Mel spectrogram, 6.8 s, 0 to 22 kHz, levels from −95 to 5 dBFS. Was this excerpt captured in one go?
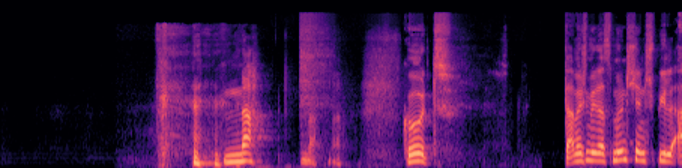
no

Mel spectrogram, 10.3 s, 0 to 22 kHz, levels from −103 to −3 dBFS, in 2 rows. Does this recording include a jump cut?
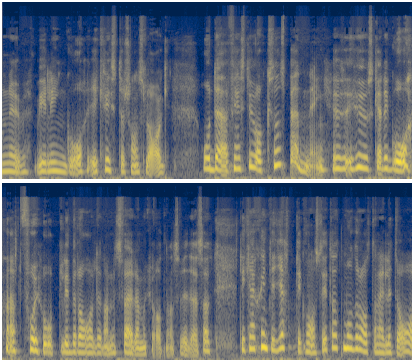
no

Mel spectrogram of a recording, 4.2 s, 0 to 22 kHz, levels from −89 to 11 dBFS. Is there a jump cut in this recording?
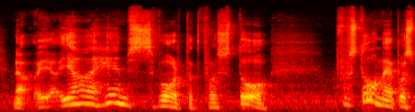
no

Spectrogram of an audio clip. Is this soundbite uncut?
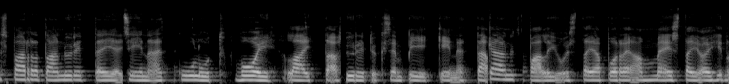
no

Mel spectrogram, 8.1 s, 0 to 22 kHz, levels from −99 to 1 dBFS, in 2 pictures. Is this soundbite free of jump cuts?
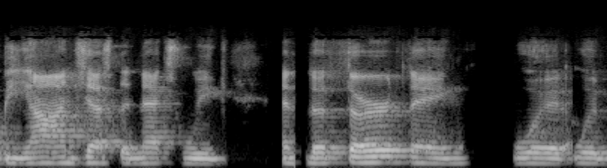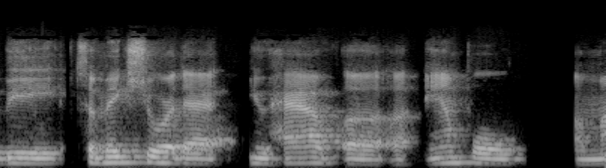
no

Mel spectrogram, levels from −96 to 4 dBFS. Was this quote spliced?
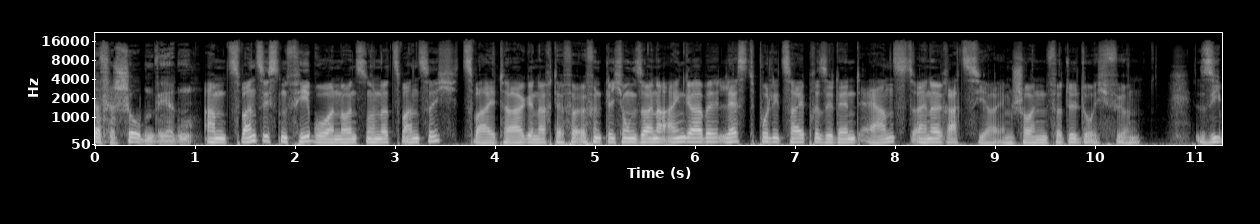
yes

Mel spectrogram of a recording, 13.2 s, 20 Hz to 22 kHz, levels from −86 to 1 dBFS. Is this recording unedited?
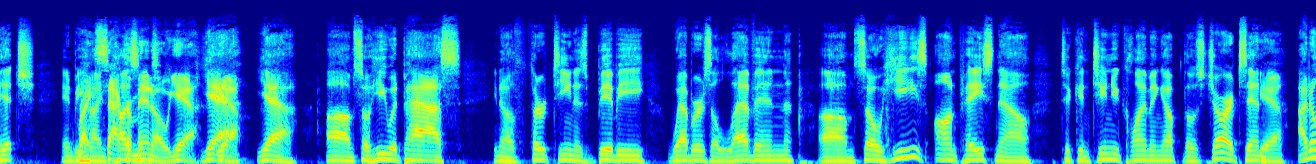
yes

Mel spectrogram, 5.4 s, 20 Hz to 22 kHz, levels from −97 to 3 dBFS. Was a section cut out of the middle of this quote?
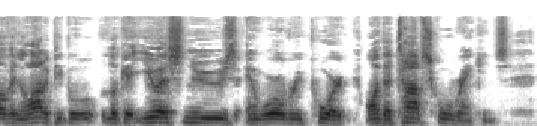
yes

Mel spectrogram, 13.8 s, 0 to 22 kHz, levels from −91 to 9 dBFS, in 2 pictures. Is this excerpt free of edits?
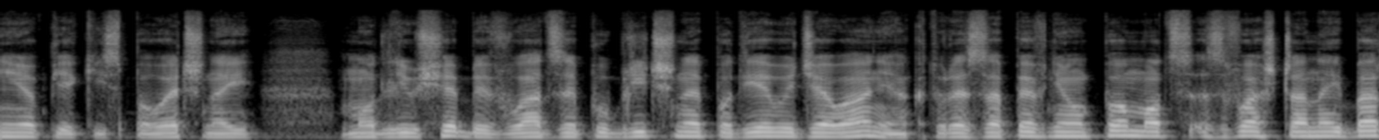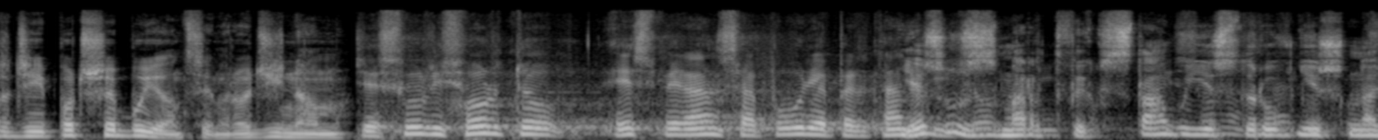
yes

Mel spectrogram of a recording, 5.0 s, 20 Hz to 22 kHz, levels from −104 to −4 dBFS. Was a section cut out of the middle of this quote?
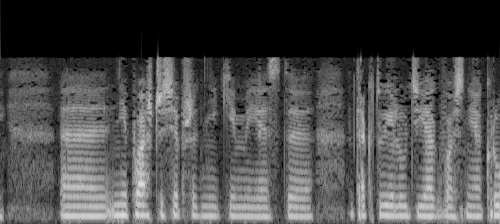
no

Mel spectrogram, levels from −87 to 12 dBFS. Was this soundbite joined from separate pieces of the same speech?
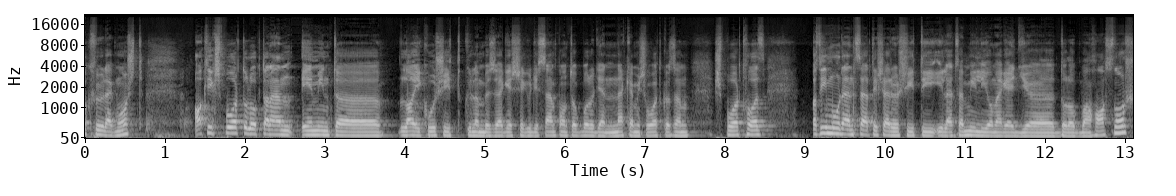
no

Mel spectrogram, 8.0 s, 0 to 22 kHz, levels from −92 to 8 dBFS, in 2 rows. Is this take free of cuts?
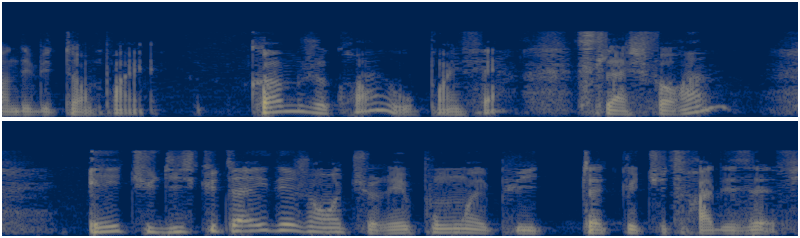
yes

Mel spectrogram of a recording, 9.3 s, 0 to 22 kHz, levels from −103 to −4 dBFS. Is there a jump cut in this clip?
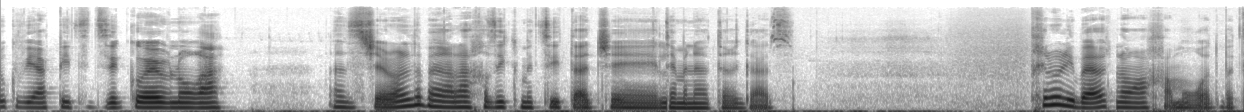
yes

